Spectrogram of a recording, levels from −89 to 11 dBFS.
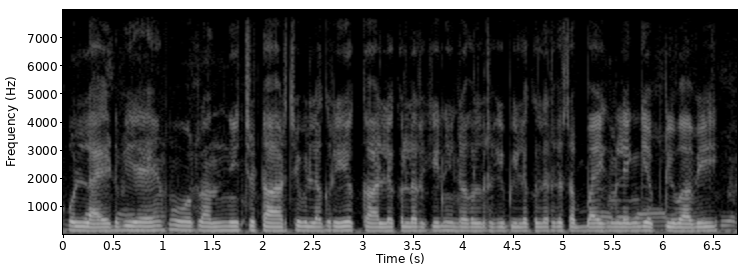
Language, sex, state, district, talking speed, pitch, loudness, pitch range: Hindi, male, Jharkhand, Sahebganj, 220 wpm, 140 Hz, -28 LUFS, 135-145 Hz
